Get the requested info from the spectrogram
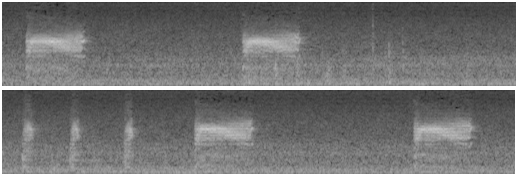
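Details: A series of four coarse, breathy squirrel rasps, each about half a second long and spaced two to three seconds apart, with a few quick soft ticks in the middle gap.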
